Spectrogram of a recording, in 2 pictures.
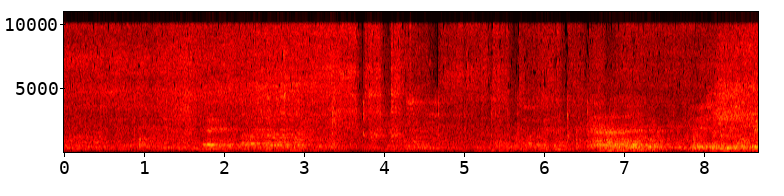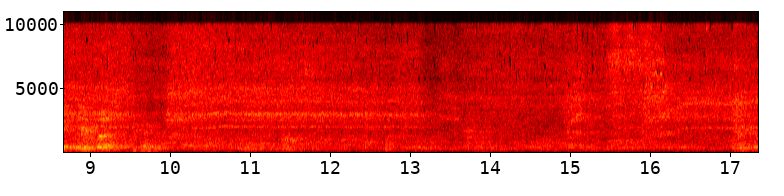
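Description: Indistinct background talk of several people over a steady hiss, with no clear words.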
